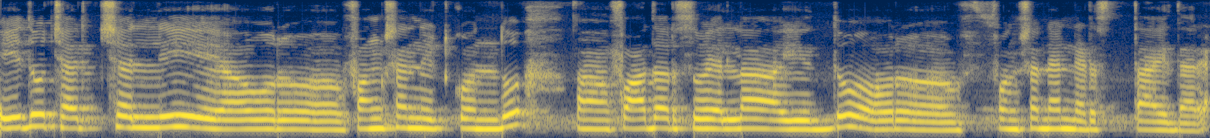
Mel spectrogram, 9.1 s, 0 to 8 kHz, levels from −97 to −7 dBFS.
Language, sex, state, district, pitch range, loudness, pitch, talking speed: Kannada, female, Karnataka, Shimoga, 195-220 Hz, -11 LUFS, 205 Hz, 95 wpm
